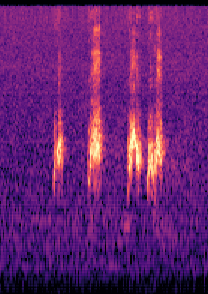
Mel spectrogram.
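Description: Cape Bulbul giving four short, bright chirping notes over about a second, the last two run close together, with a quiet background.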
